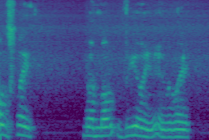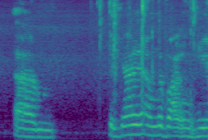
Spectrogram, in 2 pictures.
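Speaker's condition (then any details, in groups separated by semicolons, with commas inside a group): Cerebral palsy; from birth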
